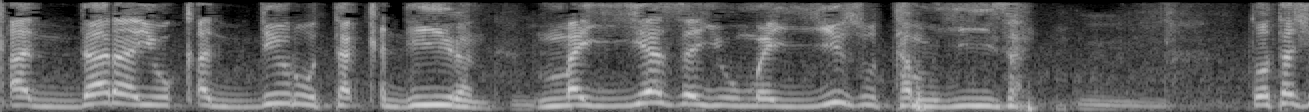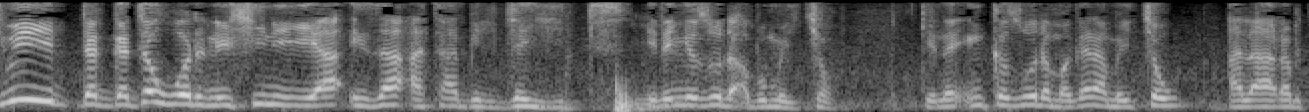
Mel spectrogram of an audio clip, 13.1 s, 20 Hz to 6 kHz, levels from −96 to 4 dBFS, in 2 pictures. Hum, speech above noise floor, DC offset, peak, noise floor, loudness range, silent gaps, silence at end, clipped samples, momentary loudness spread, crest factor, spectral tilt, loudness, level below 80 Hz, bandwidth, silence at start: none; 21 dB; under 0.1%; -4 dBFS; -44 dBFS; 5 LU; none; 0.05 s; under 0.1%; 11 LU; 20 dB; -6 dB/octave; -23 LUFS; -50 dBFS; 5.8 kHz; 0 s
